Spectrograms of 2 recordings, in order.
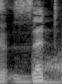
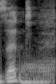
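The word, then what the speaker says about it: sí: Auch das mit den Set das ist also die Feenhügel ähm, nennt man in dem äh, Gälischen, glaube ich, heißt es Set ausgesprochen. – Hm. – Wird Sit geschrieben mit so einem kleinen Ding drüber, ausgesprochen Set.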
